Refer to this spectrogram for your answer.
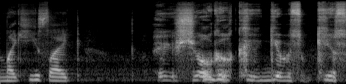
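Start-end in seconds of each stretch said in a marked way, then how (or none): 1.5-3.5 put-on voice of a sixty-year-old man. Voicing the pet rabbit asking the dog for kisses: voicing Bunny as a sixty-year-old man. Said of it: "literally a sixty-year-old man".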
